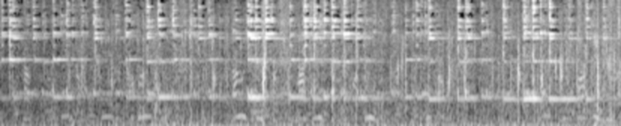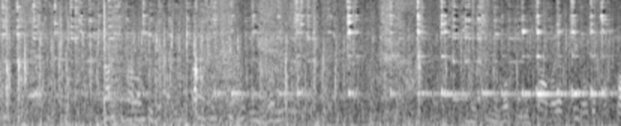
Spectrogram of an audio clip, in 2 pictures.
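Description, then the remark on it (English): A herd of buffalo wearing bells is herded past in the hills outside of Sa Pa, with continuous overlapping clanking of bells and shuffling hooves, loud and steady throughout, while voices call out now and then. “Bell-wearing buffalo are herded past in the hills outside of Sa Pa.”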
